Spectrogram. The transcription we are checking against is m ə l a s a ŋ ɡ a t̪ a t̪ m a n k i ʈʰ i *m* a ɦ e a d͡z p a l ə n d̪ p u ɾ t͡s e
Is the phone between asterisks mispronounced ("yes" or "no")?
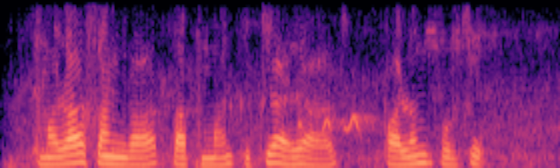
yes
